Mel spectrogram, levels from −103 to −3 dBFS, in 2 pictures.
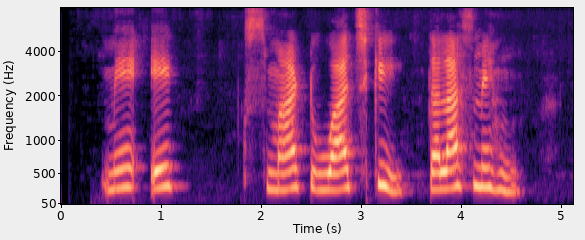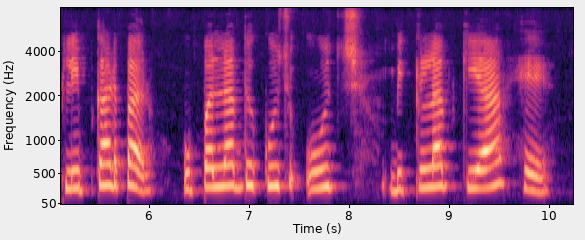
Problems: constant background noise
